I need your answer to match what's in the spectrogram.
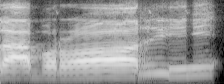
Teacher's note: এই যে এখানে গেছিল আবরারি আর এখানে হলো আবরার। এখানে ছিল প্রথম র মোটা, পরের র চিকন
